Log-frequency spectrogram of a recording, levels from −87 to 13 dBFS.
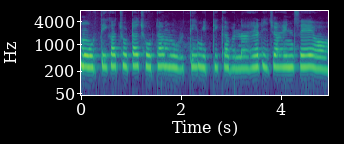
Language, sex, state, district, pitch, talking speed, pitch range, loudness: Hindi, female, Punjab, Pathankot, 260 Hz, 135 wpm, 255-270 Hz, -17 LUFS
